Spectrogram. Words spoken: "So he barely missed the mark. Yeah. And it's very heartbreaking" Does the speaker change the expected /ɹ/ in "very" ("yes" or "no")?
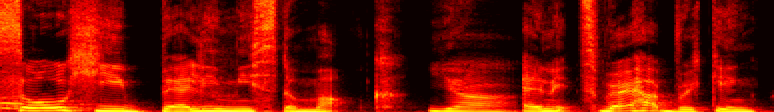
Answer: no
